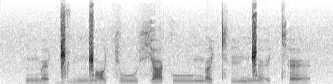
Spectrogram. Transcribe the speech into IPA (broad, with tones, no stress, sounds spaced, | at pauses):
ŋ͡m ɛ˧ ɡ͡ǁ i˦˨ ŋ͡ǁ ɒ˧ c uː˦ ç a˦ k uː˦ ŋ ɐ˦ cʰ i˦ ŋ͡ǁ ɛ˨ cʰ ɛ˦˨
